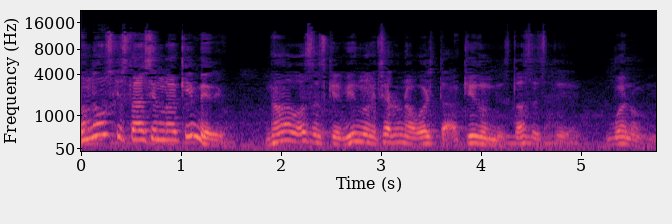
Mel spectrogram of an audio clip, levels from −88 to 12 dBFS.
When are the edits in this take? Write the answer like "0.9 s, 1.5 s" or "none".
1.5 s

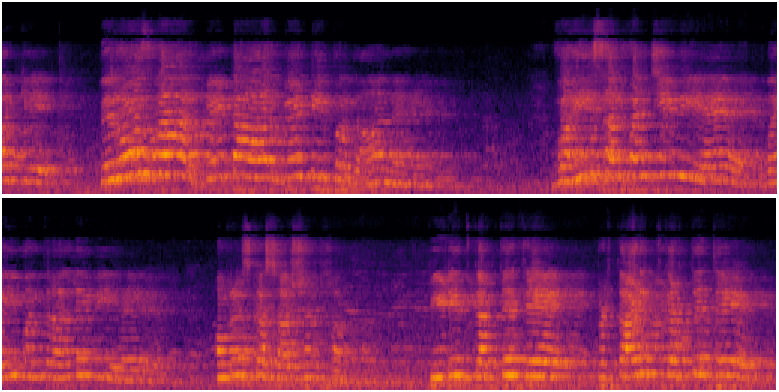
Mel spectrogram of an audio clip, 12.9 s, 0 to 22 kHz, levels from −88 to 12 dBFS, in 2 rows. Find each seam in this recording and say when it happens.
8.3 s

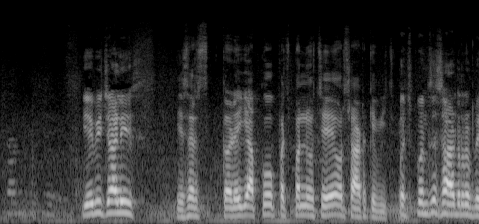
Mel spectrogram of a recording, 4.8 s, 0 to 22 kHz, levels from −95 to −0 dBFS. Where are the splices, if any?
none

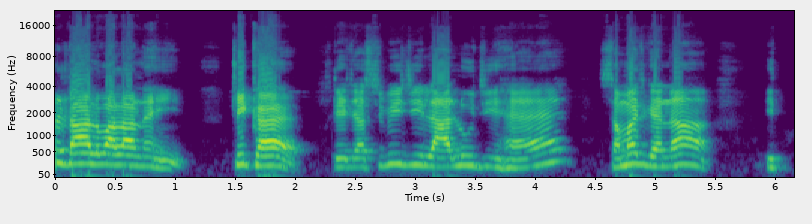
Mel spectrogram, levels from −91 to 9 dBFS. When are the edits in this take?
2.3 s

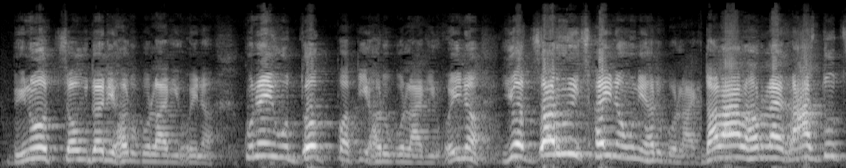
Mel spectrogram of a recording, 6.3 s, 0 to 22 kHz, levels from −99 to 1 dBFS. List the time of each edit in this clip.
5.1 s

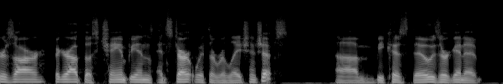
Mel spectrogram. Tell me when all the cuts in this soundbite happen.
1.5 s

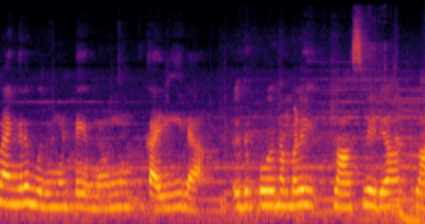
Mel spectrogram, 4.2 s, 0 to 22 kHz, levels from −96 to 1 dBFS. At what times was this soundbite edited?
2.2 s

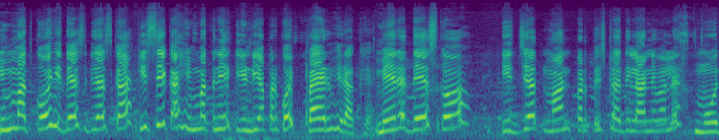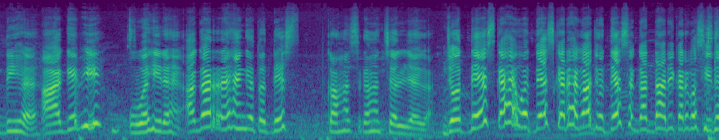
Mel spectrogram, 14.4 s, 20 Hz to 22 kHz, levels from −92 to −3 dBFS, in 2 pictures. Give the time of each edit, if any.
1.3 s, 3.6 s, 7.6 s, 11.5 s

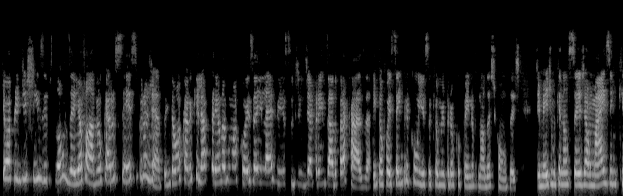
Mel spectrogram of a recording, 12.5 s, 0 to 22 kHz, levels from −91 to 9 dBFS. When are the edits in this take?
7.5 s

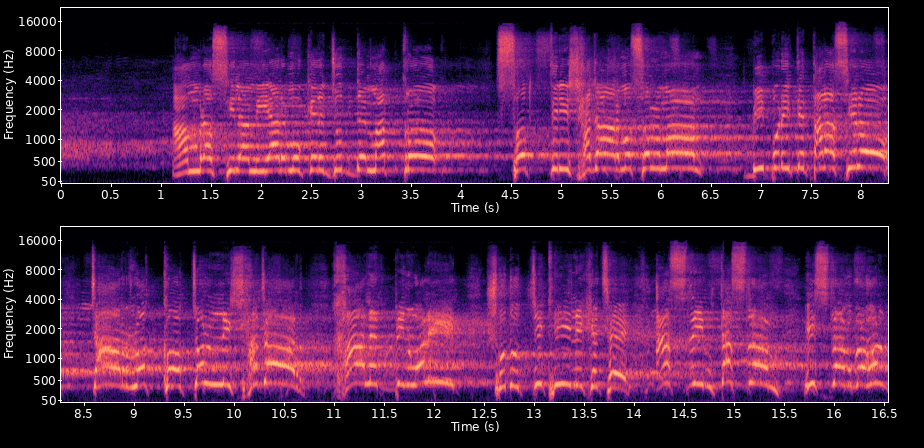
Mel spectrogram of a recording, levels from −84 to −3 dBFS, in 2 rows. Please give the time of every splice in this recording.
1.0 s

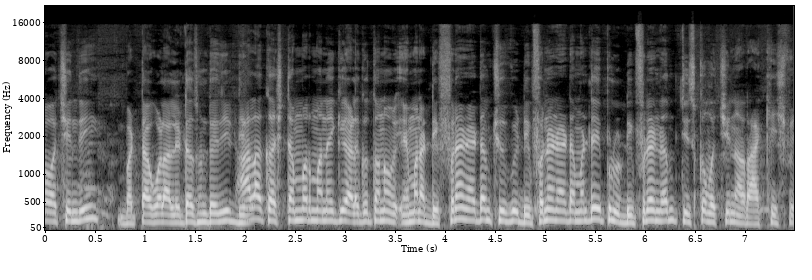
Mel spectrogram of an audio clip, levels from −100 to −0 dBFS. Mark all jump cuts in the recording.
2.0 s

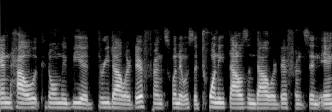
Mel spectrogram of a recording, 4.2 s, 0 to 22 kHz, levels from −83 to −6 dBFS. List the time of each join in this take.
none

